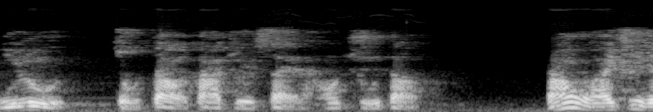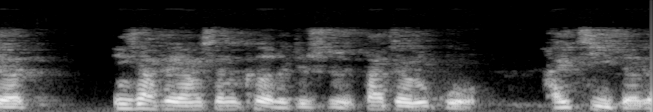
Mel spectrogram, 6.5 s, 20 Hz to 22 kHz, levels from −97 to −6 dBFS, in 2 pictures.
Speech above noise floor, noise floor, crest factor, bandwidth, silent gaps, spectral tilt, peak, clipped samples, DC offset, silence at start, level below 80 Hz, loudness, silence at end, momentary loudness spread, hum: 39 dB; -61 dBFS; 16 dB; 7.8 kHz; none; -7 dB/octave; -6 dBFS; under 0.1%; under 0.1%; 0 s; -60 dBFS; -23 LUFS; 0 s; 8 LU; none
